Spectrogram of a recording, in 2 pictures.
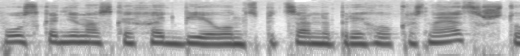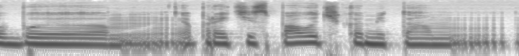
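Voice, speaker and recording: Over noticeable background noise, a woman of medium pitch speaks at a moderate pace, in a monotone, flat way and at very even loudness. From Norilsk, Russian Far North. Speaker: amateur runner and running community ambassador. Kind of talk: podcast interview. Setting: studio.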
